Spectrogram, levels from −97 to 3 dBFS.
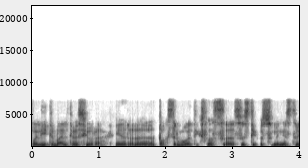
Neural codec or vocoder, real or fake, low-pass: vocoder, 22.05 kHz, 80 mel bands, Vocos; fake; 7.2 kHz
